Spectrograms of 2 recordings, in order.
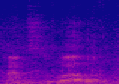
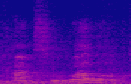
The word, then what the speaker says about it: Consuelo: kept sending back and changed Consuelo to Consuela, which is an interesting question. Why is she Consuelo? Well, I've heard from people who knew her that that's how she pronounced it.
